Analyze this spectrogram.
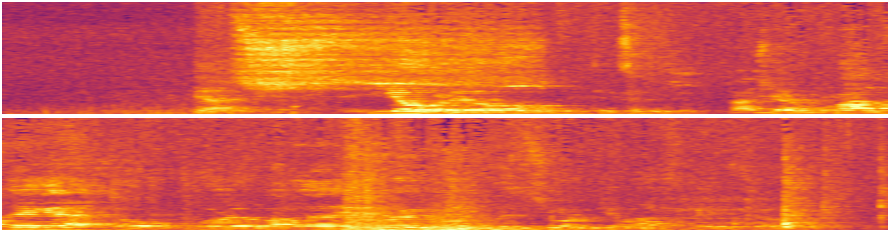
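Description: An elderly man speaks with animation in a room.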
